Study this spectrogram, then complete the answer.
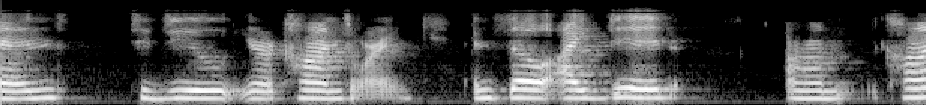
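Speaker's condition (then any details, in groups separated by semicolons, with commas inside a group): Cerebral palsy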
